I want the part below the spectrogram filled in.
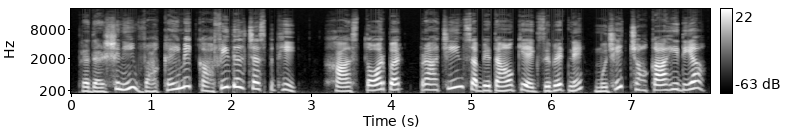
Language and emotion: Hindi, surprised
